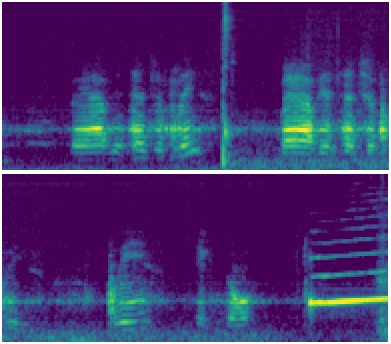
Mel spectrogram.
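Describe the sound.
A building fire alarm sounds. A thin steady electronic tone hums beneath muffled voices, then a loud harsh alarm blares near the end.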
